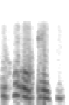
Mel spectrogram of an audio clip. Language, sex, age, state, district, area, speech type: Marathi, female, 30-45, Maharashtra, Amravati, rural, conversation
